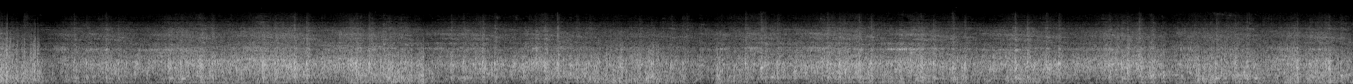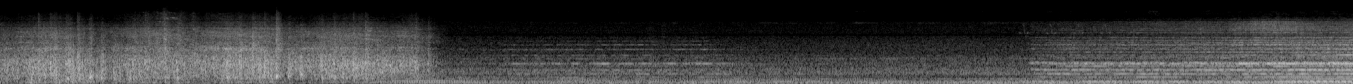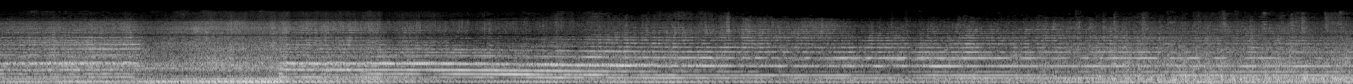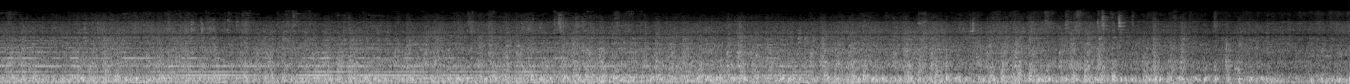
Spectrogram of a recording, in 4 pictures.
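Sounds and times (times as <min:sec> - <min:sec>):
locomotive passing drone: 0:00.0 - 0:54.0.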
